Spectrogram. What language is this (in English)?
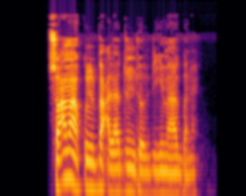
Dagbani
